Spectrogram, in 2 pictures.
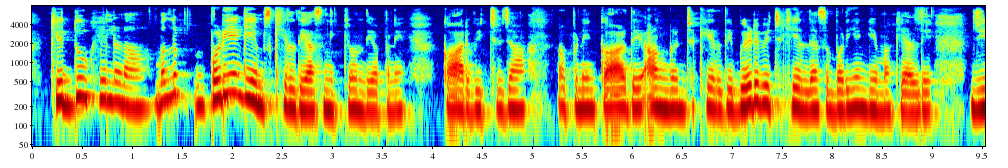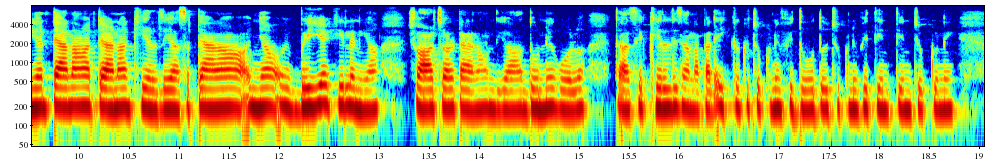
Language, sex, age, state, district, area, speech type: Dogri, female, 18-30, Jammu and Kashmir, Udhampur, rural, spontaneous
